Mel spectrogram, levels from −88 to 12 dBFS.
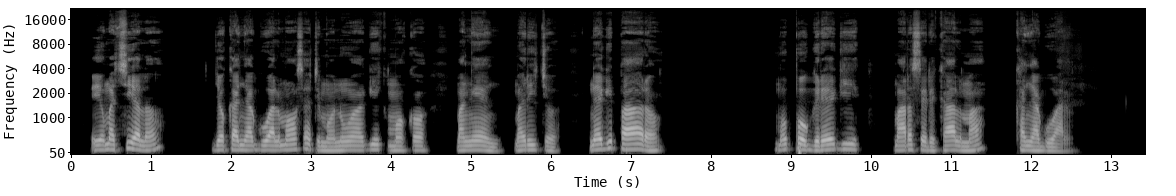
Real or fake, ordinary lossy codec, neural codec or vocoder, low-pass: real; none; none; none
